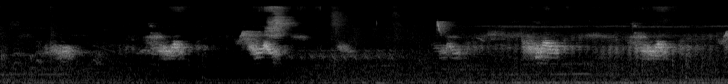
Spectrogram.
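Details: Male Long-tailed Manakins performing a courtship display before a female at a Costa Rican lek: harsh buzzy notes given at uneven intervals, roughly one per second, with a short pause midway and a faint, steady high tone in the background.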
